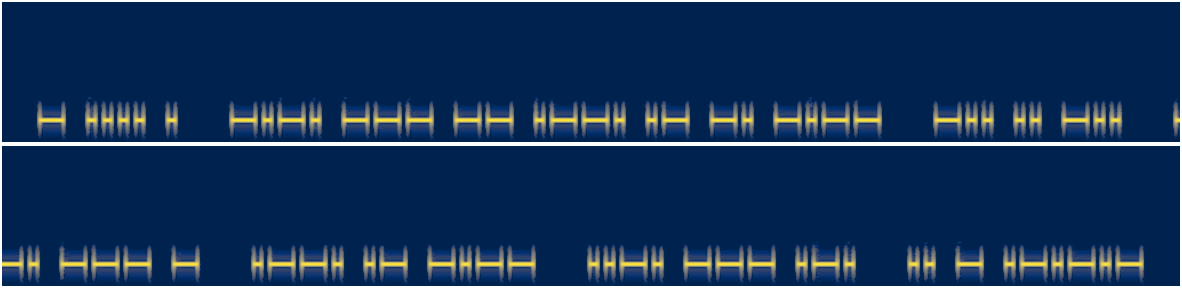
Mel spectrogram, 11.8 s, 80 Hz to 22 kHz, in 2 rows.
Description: Morse code, heard as a keyed tone, about 30 wpm, 700 Hz. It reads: THE COMPANY DID NOT PAY FOR IT.
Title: Sentences from Top 1000 Words - Review Part 3 - 30wpm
